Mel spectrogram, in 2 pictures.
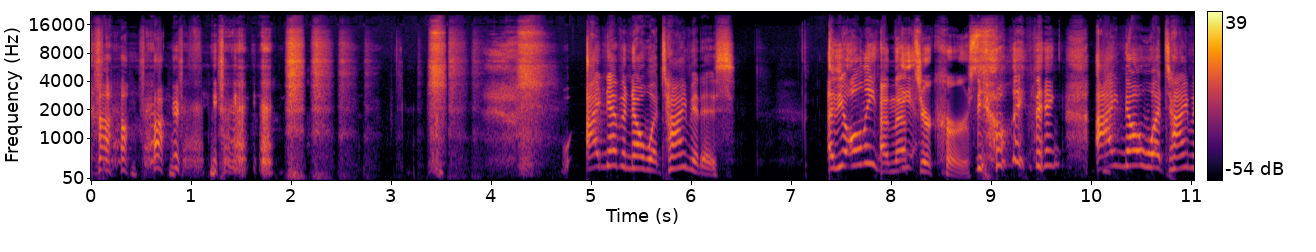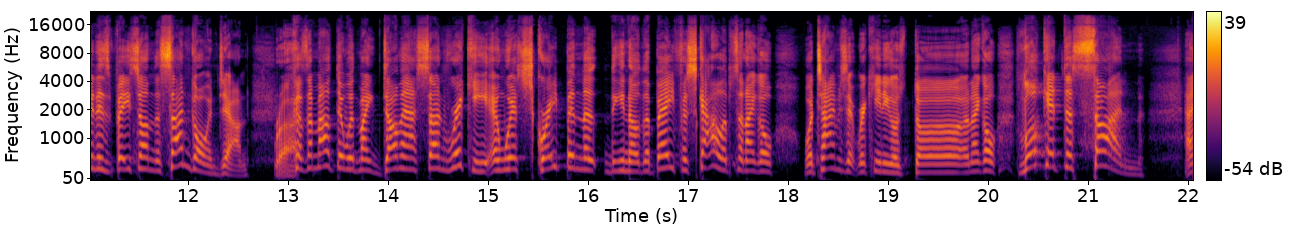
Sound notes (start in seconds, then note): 0.0 chuckling; 9.1 chuckling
